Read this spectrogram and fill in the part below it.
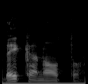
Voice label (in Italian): "becanoto", dialetto veneto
